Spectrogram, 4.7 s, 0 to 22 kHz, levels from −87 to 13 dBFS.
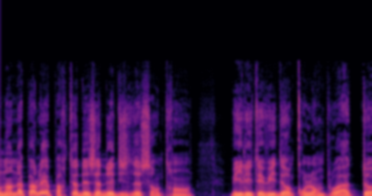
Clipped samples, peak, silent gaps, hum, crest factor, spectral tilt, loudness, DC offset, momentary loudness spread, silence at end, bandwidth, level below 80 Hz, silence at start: under 0.1%; -2 dBFS; none; none; 14 dB; -6.5 dB/octave; -17 LUFS; under 0.1%; 9 LU; 0 s; 14.5 kHz; -54 dBFS; 0 s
